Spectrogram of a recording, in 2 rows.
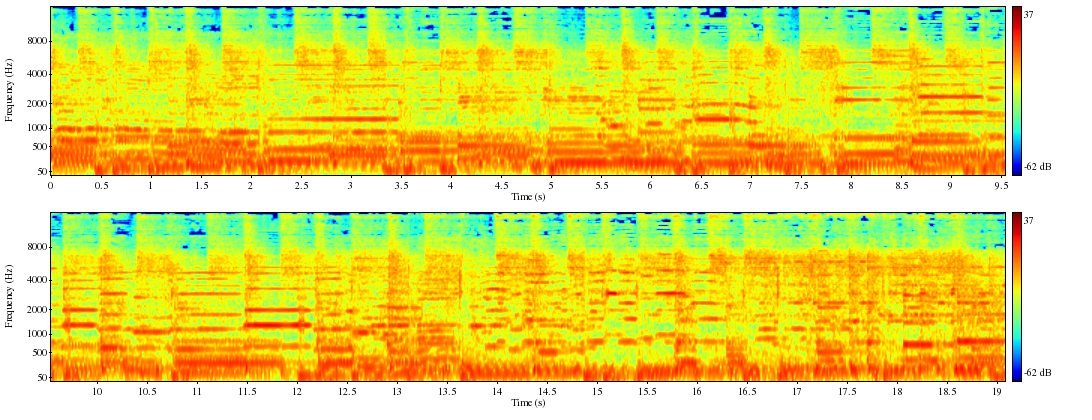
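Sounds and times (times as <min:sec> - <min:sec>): electric bass: 0:00.0 - 0:19.0
electric guitar: 0:00.0 - 0:19.0
harmonica through microphone: 0:00.0 - 0:19.0.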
